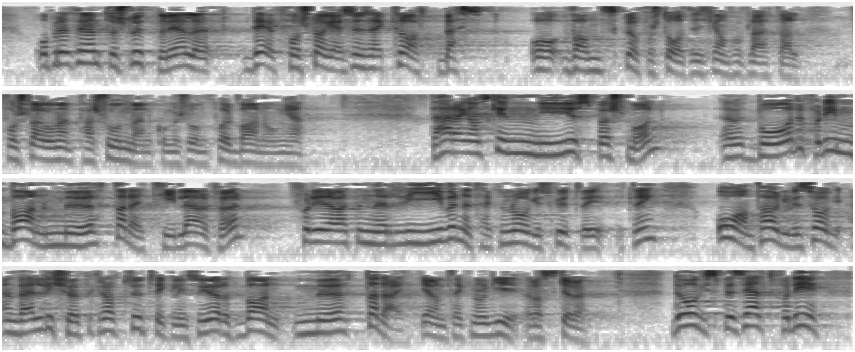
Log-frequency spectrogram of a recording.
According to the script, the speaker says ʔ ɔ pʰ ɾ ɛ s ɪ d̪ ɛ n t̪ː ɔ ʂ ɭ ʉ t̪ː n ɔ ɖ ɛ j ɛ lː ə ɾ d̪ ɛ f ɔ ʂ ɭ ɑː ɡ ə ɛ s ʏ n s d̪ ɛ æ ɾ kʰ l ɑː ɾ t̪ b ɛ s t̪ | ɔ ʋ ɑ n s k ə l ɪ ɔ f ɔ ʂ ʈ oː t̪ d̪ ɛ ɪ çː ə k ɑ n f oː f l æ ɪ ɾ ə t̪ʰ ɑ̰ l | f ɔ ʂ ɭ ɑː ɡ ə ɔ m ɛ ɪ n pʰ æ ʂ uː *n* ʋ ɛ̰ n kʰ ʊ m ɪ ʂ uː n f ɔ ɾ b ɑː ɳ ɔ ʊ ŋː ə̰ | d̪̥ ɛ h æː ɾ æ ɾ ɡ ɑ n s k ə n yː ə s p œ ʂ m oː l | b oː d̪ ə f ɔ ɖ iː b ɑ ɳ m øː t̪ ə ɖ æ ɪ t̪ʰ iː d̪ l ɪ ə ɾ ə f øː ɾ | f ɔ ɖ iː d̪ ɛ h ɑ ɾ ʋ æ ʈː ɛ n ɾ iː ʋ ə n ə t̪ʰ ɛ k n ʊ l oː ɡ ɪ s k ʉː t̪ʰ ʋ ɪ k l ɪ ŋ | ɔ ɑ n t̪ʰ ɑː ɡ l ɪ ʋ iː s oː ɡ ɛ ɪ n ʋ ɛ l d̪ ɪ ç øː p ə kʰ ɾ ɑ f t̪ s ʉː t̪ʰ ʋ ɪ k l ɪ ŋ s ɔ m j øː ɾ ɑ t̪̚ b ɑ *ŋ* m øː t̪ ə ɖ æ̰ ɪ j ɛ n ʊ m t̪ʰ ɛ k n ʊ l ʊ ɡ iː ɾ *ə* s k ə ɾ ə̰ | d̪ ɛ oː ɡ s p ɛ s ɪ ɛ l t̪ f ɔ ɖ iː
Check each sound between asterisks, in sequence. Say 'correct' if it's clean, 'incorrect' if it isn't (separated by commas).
correct, incorrect, incorrect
